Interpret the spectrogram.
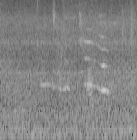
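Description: Passenger train carriage running at speed, heard from inside: a steady low rumble of wheels on rail. A few faint short chirps sound over it about a second in.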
